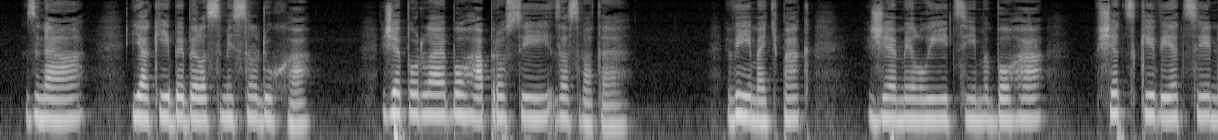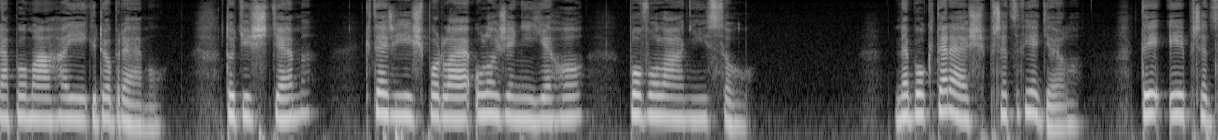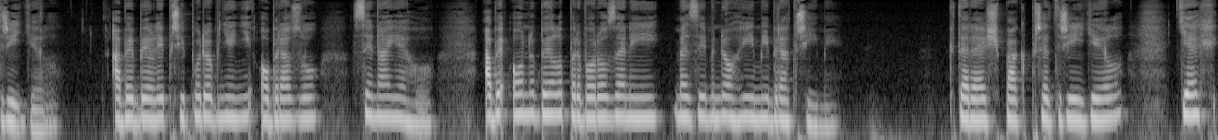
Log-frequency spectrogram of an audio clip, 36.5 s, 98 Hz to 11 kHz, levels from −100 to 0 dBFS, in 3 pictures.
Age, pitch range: 30-49, 185-215 Hz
